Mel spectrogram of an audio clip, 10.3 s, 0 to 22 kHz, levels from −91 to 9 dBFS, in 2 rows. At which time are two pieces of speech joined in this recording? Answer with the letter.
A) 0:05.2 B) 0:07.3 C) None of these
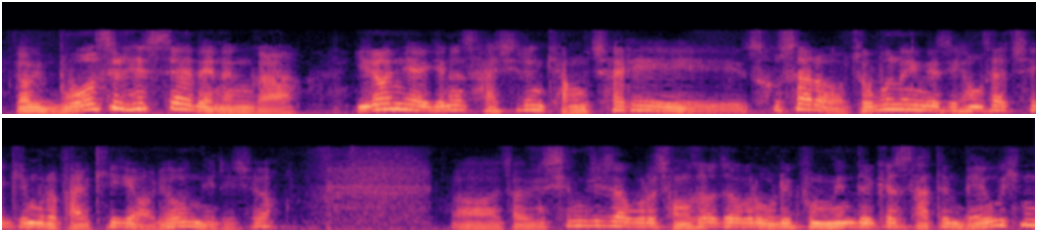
B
